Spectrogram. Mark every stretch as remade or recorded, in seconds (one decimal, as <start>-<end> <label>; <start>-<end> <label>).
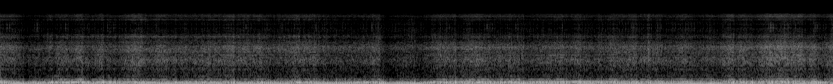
0.0-7.1 recorded; 7.1-8.3 remade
